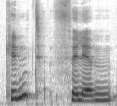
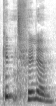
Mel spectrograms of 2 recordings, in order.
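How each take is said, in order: First: كنت فيلم stretched out very slowly; slow emphasis. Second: Said in the usual way. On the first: Shown as a demonstration. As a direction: drag out كنت فيلم word by word. (كنت فيلم ببطء شديد)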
